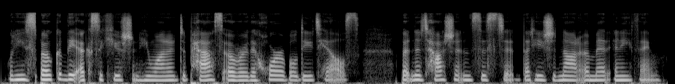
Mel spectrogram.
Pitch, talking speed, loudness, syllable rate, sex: 200 Hz, 205 wpm, -20 LUFS, 6.4 syllables/s, female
